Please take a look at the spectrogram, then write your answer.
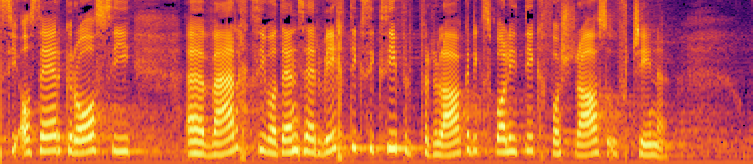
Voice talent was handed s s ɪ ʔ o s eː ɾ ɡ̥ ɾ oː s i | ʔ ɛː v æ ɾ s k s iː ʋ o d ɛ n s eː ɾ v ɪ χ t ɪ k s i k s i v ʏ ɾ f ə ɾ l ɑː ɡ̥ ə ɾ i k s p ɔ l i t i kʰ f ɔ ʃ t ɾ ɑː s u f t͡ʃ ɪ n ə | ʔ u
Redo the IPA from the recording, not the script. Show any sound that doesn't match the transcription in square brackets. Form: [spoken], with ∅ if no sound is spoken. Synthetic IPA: s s [i] ʔ o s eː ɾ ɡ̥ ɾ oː s i | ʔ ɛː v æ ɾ [χ] k s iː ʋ o d ɛ n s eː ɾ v ɪ χ t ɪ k s i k s i [f] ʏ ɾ f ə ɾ l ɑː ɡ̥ ə ɾ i k s p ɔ l i t i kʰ f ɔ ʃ t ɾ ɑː s u f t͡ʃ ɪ n ə | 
